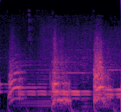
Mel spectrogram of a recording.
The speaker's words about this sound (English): let's splice in different dog barks at different pitches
